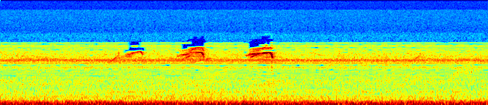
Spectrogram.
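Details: Bald eagles at a nest in southwest Florida, on a March morning, giving three thin, high, squealing notes in quick succession, over a constant low rumble and steady hum.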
